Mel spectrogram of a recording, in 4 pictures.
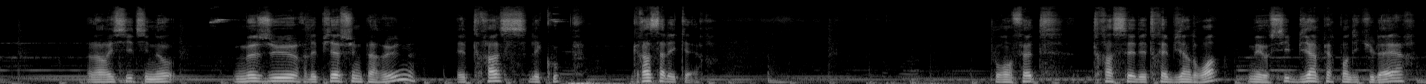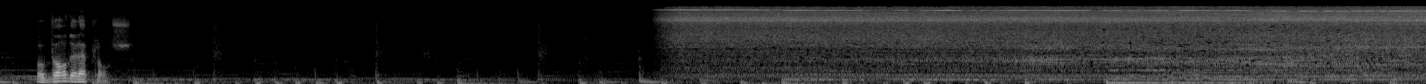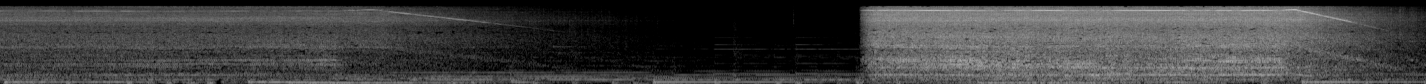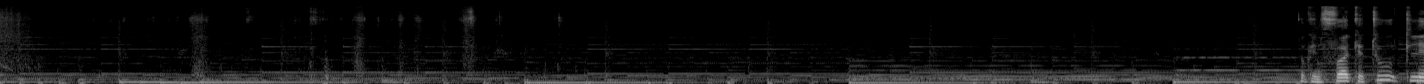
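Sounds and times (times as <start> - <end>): background music: 0.0 - 57.0
jigsaw cutting wood: 20.8 - 34.8, 37.1 - 43.1.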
